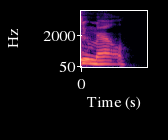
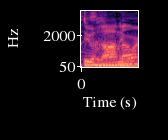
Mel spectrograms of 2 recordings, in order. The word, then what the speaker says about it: Duhamel: It's Dumel. – It's Dumel? – Yeah. – Yeah, not Duhamel anymore. it's spelled Duhamel.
